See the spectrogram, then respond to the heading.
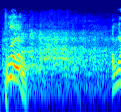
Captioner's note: audience laughs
